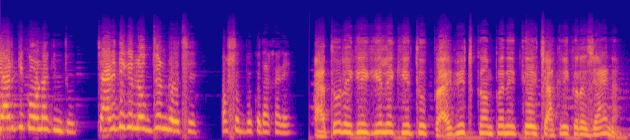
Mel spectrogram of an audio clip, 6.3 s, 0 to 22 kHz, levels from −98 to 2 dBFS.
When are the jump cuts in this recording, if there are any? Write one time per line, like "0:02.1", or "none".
0:03.0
